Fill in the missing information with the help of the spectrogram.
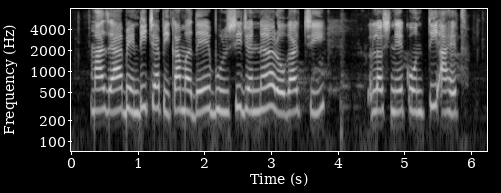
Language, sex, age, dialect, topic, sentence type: Marathi, female, 18-24, Standard Marathi, agriculture, question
